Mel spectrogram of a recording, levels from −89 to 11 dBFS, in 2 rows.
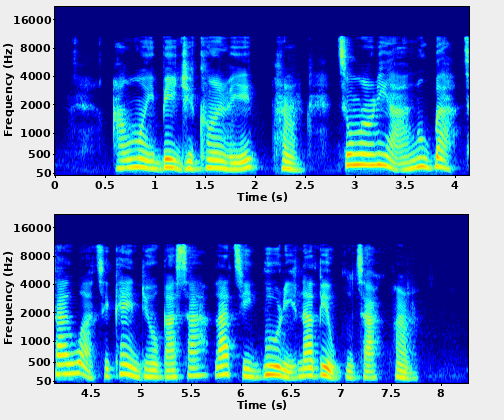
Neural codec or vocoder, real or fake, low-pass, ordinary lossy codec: autoencoder, 22.05 kHz, a latent of 192 numbers a frame, VITS, trained on one speaker; fake; none; none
